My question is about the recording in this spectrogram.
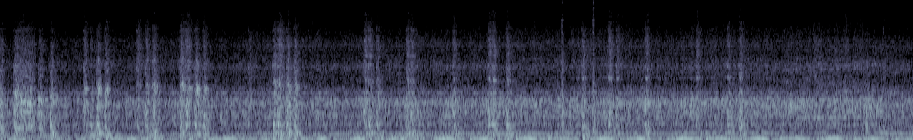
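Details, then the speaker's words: Second-gen Dodge Charger ("General Lee") just bought in Scotland, test drive: long uneven starter cranking with sporadic firing, engine reluctant to catch; driver says no fuel, then no throttle once running, and suspects a disconnected throttle cable. "Just give it a moment. It will start. I'm sure of it. It's running."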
